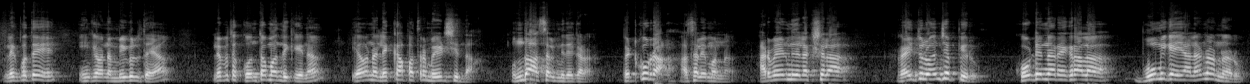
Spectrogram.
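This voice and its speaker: Male political commentator, Telangana Telugu accent, quick-talking, sarcastic and heated. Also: sits high, fairly bright tone. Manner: sarcastic, heated, rhetorical questions.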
